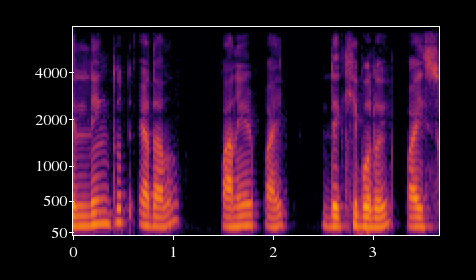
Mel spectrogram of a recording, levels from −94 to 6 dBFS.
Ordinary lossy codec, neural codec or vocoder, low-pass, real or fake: none; none; 7.2 kHz; real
